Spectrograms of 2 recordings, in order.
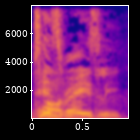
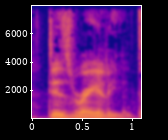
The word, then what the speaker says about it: Disraeli: Von John Raisel. – Who are you talking? – Disraeli. – Disraeli.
